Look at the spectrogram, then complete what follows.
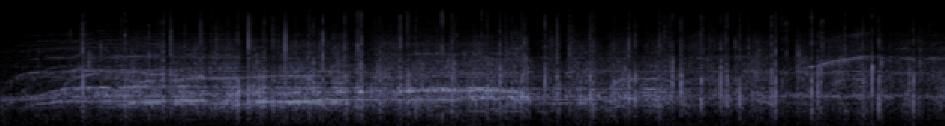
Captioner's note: audience applauding and cheering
